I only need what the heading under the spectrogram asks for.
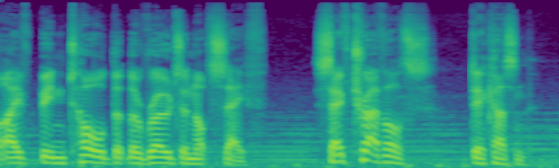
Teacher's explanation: she pronounces almost every letter glottally in the back of her throat. She rolls every R.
